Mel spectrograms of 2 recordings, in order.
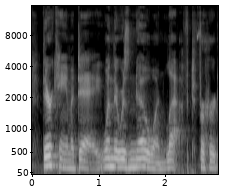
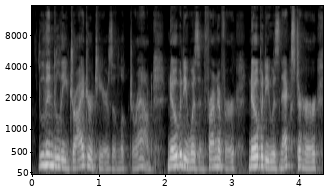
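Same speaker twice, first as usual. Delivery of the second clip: ordinary delivery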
